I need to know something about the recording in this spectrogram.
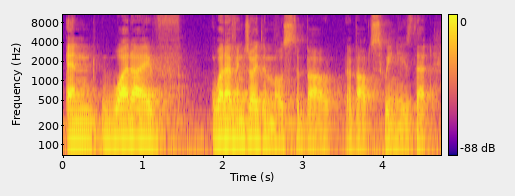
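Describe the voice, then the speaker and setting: A man's voice: mid-range voice, little pitch movement, normal speed. A man in his thirties from Portugal, speaking English with a Portuguese accent, answering interview questions in a hesitant way with many restarts. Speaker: opera singer, interviewee.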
